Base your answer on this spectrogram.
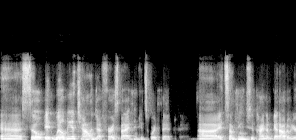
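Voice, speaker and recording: A woman speaks with a non-native accent at a moderate pace. Her pitch is fairly low, with ordinary variation. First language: not English. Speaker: alumna / former student. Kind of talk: webinar Q&A.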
